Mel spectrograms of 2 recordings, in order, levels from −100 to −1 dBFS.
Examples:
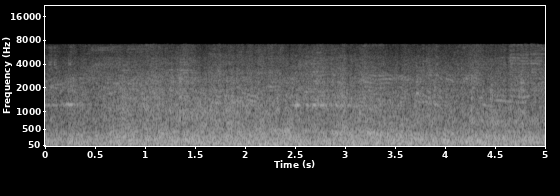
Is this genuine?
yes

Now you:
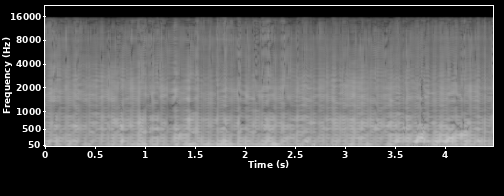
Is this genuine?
no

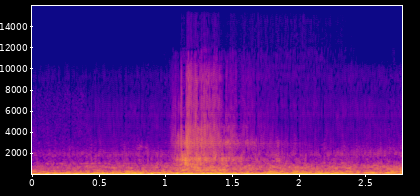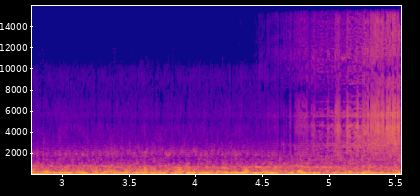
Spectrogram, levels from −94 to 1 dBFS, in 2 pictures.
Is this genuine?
no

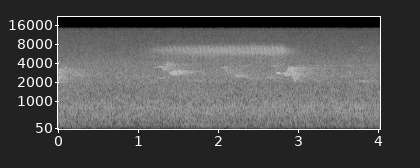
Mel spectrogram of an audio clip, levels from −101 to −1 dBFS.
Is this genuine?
yes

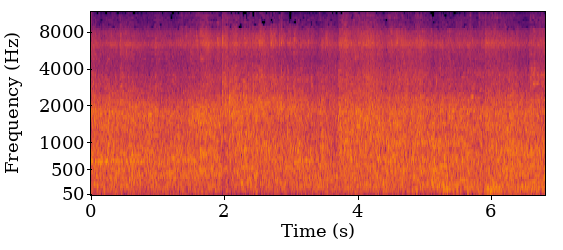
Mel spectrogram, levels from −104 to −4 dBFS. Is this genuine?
yes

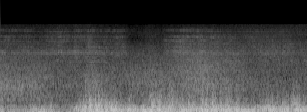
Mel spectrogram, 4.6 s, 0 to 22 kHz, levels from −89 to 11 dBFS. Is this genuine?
no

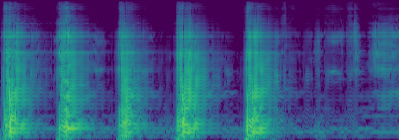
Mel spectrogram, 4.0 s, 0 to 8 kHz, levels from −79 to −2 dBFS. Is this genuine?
no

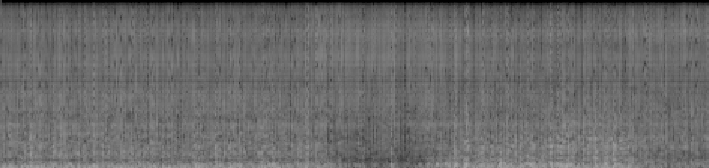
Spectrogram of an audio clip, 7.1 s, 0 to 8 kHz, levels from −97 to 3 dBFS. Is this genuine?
no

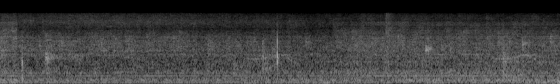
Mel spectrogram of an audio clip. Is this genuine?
yes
